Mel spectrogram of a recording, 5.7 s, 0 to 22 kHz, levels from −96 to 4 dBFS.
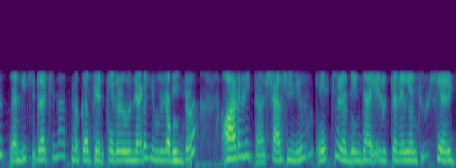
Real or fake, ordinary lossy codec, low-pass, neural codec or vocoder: fake; none; 3.6 kHz; codec, 24 kHz, 1.5 kbps, HILCodec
